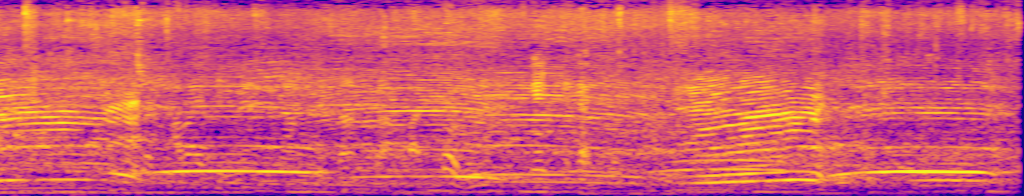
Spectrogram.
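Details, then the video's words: Agitated cattle, said to be raging beyond control on an Indonesian farm, let out a string of sweeping, wavering moos, some rising, some falling, repeated over several seconds. "SAPI NGAMUK KUNGFU MASTER LEPAS KENDALI"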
